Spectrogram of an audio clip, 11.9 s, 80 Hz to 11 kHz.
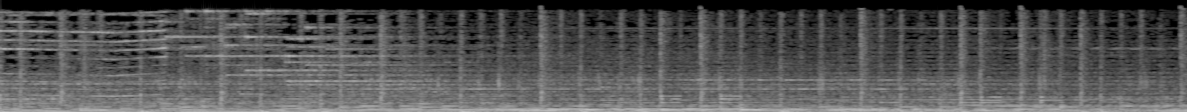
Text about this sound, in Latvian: Lūdzu, zvanu, balsosim par 45.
